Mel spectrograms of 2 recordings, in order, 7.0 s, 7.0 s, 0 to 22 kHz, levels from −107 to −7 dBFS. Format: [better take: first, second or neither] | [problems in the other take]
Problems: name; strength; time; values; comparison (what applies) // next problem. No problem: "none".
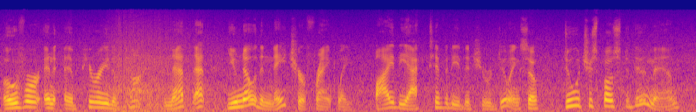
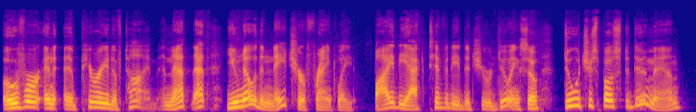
second | wind noise on the microphone; occasional gusts; 15 dB below the speech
